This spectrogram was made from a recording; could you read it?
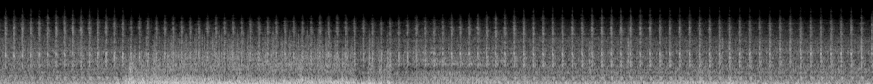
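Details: GMC Envoy: steady light ticking about four per second over a rough idle, seeming to come from the top rather than the bottom; owner unsure, doubts a thrown rod, plans to pull the valve cover.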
